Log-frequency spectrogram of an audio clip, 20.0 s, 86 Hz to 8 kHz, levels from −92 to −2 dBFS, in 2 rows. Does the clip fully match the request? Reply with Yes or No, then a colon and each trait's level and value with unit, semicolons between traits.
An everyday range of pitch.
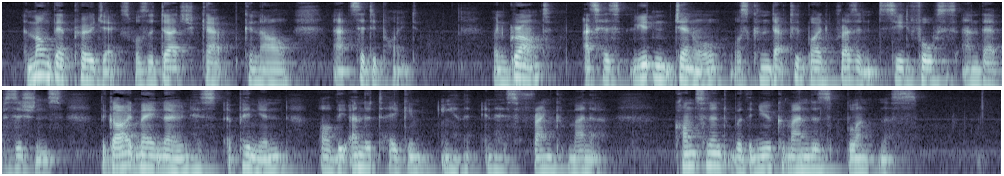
No: narrow, 2.3 semitones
